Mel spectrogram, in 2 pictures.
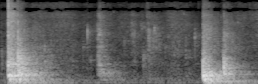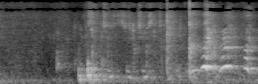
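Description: A plastic bottle with water in it thuds down on a rug twice, about two seconds apart, the water sloshing inside after each landing.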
